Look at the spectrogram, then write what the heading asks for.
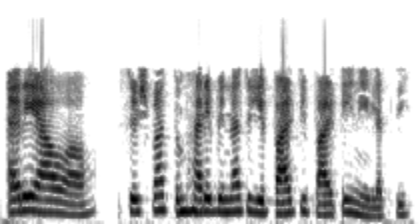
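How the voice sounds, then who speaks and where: Woman doing older auntie in a story, sharp tongue, wry teasing, slightly high voice, close dry sound. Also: moderate pace, no room sound, lo-fi sound, natural voice. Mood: welcoming, gossipy. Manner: wry, pointed.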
